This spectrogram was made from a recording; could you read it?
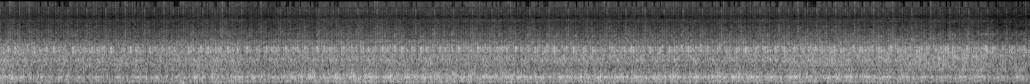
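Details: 1993 Chevrolet CK2500 6.2 diesel at idle: uneven, lumpy clatter with shaky drone underneath; rough idle with vibration, cause not determined.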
